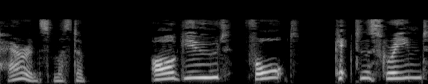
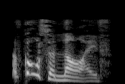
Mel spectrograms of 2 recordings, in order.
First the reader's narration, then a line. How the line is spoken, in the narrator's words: Lane snapped at him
